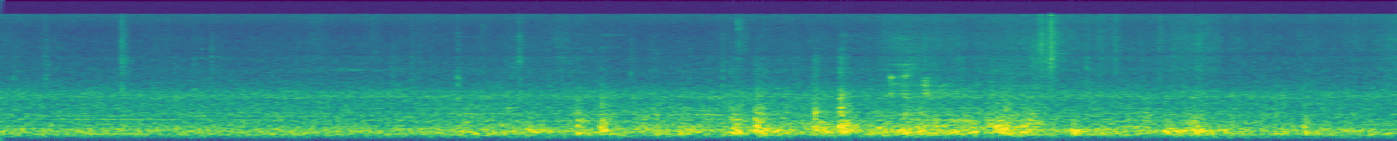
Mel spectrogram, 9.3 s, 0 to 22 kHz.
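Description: Cabin noise inside an E5 series Shinkansen train running on the line: a steady low rumble that grows louder and rougher from about four to eight seconds in, then eases off.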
